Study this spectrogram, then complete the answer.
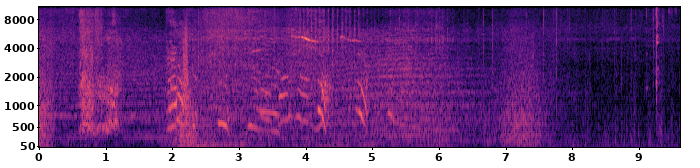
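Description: A dog whimpering and yipping in a Hindi-dubbed South Indian horror comedy film, with a cluster of high whines and yips in the middle, between bursts of speech.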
